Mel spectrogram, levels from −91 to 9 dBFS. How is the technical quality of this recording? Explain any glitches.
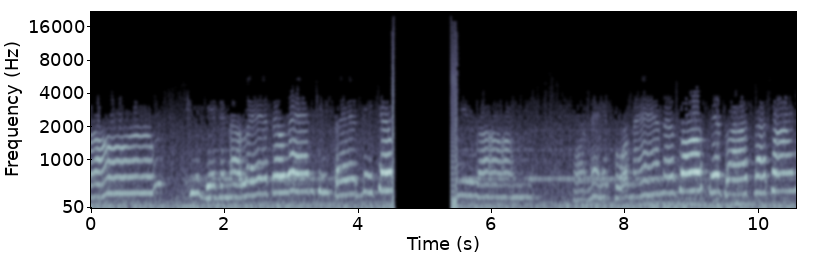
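One glitch stands out. From 4.52 to 5.50 s, a cable is pulled and plugged in. A pop starts roughly 0.93 s of near silence. Then 70 ms of 60 Hz mains buzz sounds as only the tip touches, and a second pop brings the audio back.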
